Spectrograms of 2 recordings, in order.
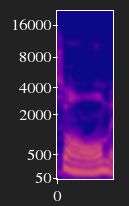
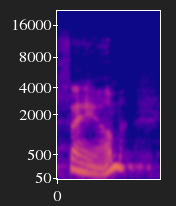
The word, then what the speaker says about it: Psalm: apparently now is A, pronounced Psalm and not Sam, and B, called a hymn sing instead.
